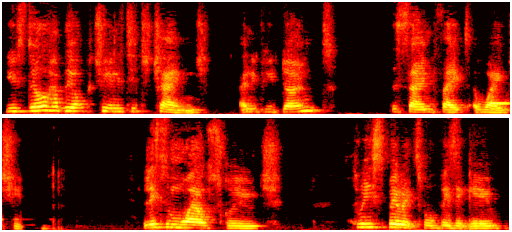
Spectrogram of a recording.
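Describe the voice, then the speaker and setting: A woman's voice: mid-range voice, measured pace, mellow, natural voice. A woman playing a tormented, chained ghost who gives grave warnings, read over a dull, distant video call.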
